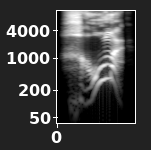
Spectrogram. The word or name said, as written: 豪迈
